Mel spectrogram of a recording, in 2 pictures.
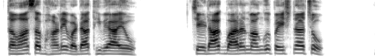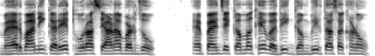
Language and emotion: Sindhi, angry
